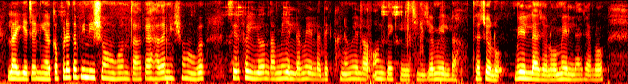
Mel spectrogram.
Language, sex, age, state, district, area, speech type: Dogri, female, 30-45, Jammu and Kashmir, Samba, rural, spontaneous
